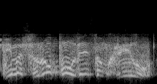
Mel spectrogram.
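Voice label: Serbian right wing mood med; speech; War Thunder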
